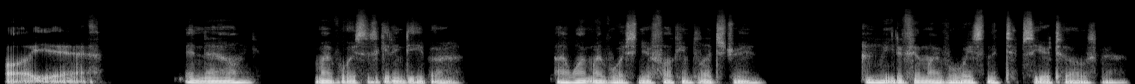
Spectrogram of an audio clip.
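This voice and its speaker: A man speaking through a voice effect that pitches him very deep, in a slow, murmured, commanding intimate monologue. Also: little pitch movement, dark tone, slightly rough, dry recording. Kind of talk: intimate erotic hypnosis monologue. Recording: dull lo-fi dry recording.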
